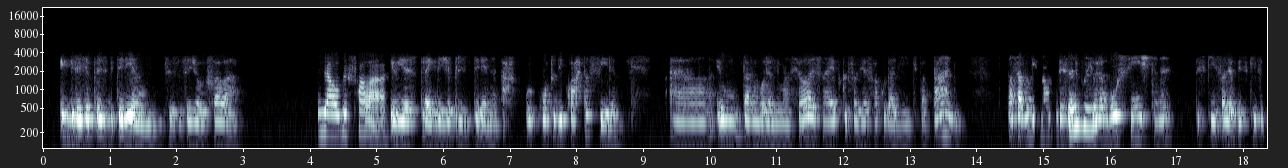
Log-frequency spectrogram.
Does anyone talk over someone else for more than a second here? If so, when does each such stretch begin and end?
none

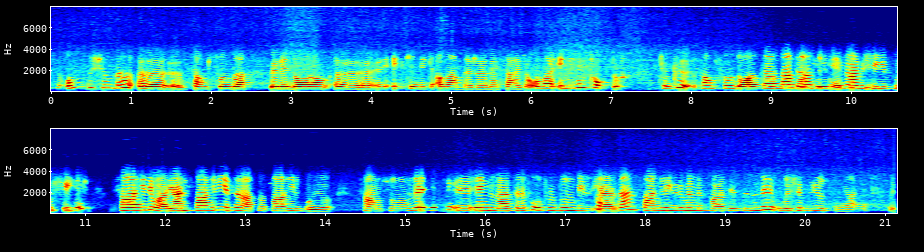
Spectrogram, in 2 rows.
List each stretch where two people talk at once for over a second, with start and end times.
8.9-11.0

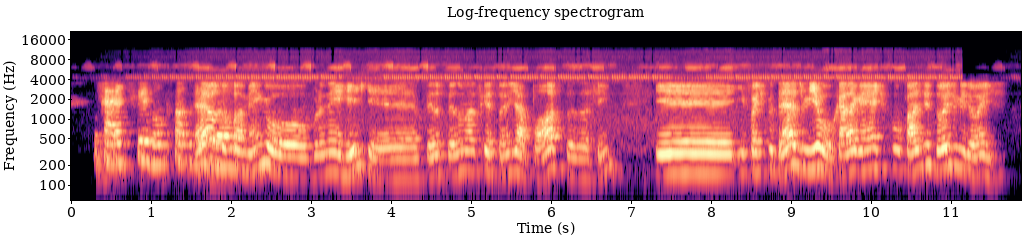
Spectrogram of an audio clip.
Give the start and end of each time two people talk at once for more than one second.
none

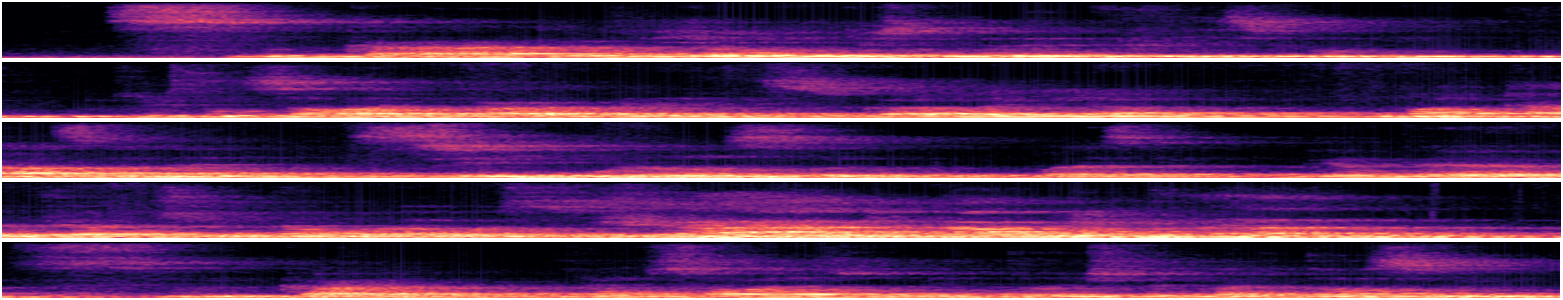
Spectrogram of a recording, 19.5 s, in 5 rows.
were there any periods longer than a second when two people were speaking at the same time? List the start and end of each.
none

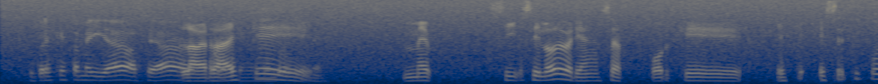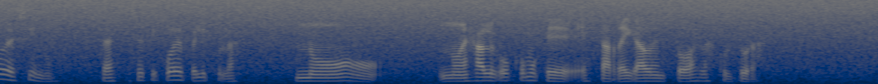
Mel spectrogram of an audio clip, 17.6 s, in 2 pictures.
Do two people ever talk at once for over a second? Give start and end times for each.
1.8-3.1

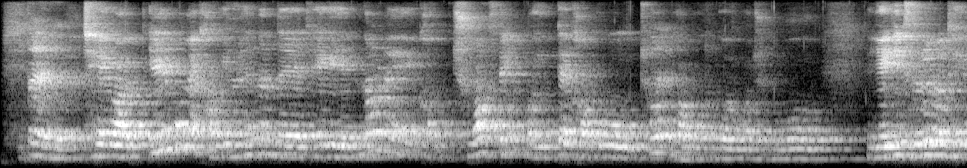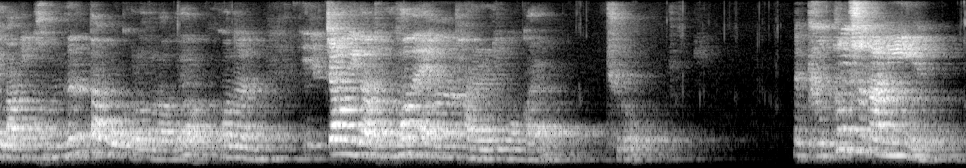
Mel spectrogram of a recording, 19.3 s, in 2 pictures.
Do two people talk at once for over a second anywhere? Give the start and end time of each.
none

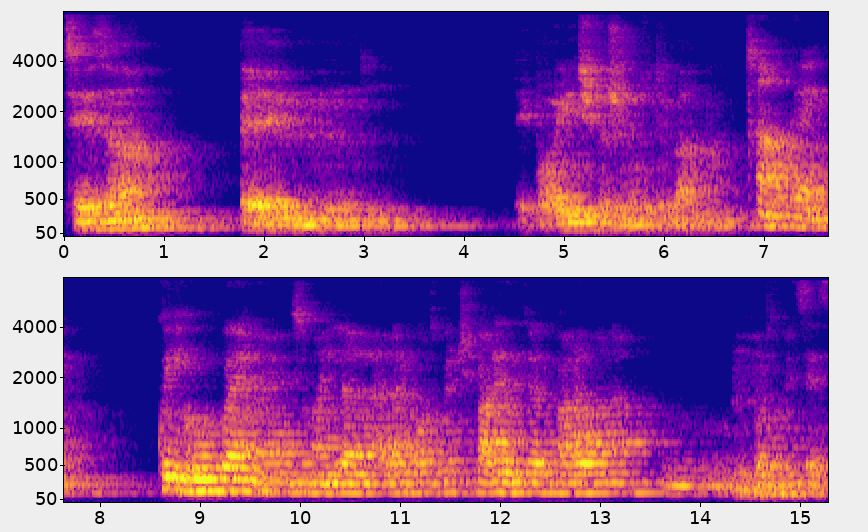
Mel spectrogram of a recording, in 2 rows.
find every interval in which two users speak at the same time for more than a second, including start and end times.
none

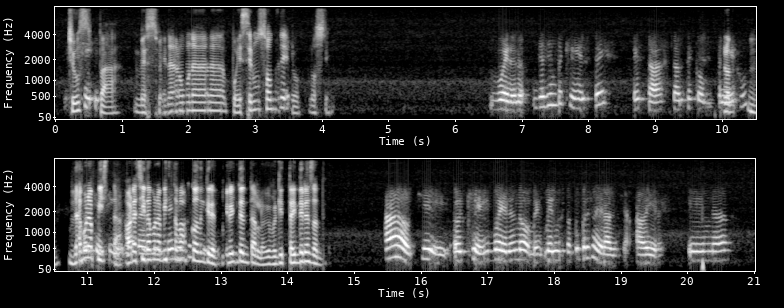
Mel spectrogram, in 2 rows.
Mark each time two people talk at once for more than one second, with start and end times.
10.9-12.6

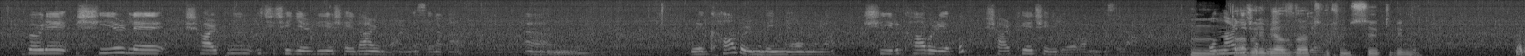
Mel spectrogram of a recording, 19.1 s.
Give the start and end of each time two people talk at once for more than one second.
15.1-16.6

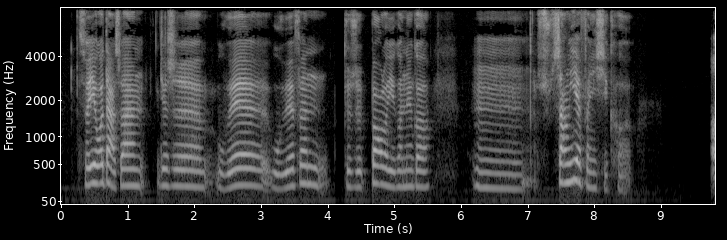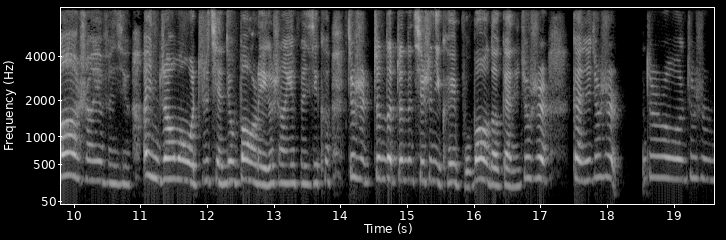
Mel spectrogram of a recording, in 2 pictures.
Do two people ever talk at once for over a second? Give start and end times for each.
none

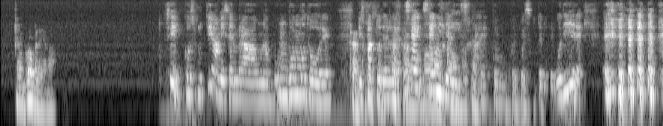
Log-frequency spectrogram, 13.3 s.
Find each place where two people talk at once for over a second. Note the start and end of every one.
7.2-9.4

